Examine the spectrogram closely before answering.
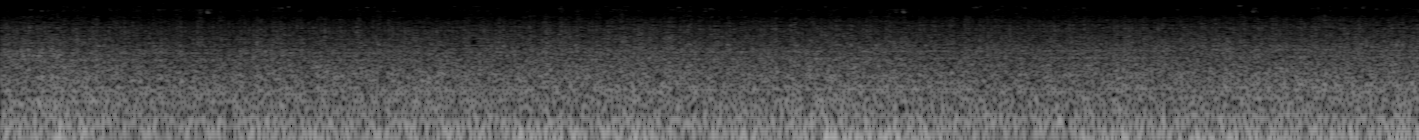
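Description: A tank engine rumbles steadily as the tank drives forward.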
